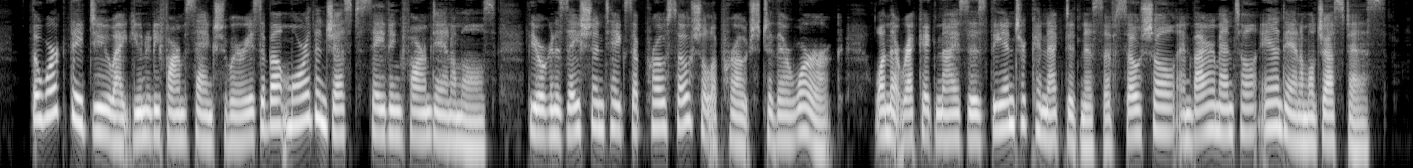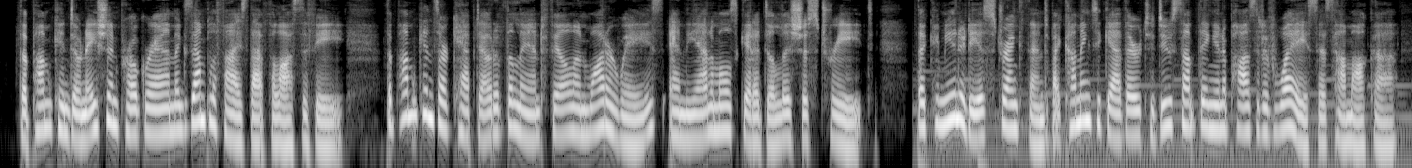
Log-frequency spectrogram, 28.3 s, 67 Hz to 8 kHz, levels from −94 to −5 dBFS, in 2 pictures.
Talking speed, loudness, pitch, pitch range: 160 wpm, -20 LUFS, 175 Hz, 155-210 Hz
